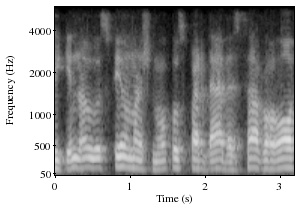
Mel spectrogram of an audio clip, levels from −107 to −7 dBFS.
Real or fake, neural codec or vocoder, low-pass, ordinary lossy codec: fake; codec, 16 kHz in and 24 kHz out, 0.6 kbps, FocalCodec, streaming, 4096 codes; 5.4 kHz; Opus, 32 kbps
